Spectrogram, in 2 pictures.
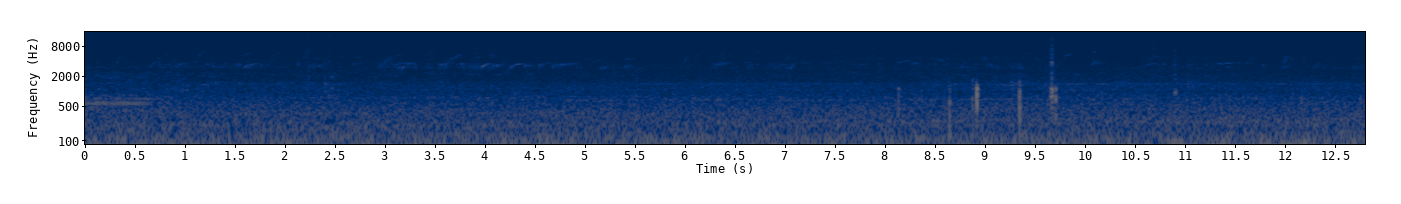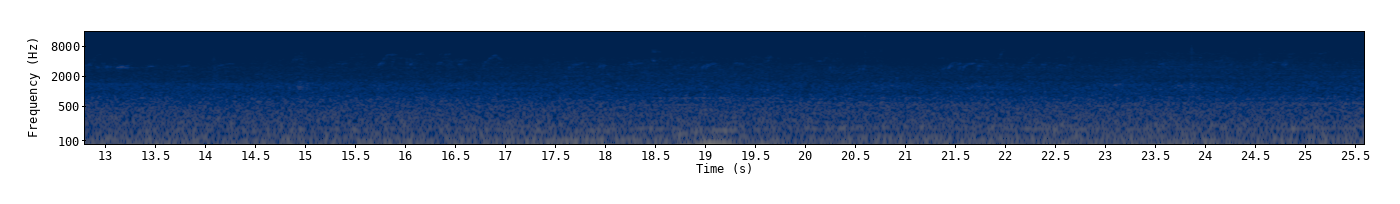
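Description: Outdoor ambience: a steady low rumble with faint bird chirps now and then, and two sharp clicks about nine seconds in.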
